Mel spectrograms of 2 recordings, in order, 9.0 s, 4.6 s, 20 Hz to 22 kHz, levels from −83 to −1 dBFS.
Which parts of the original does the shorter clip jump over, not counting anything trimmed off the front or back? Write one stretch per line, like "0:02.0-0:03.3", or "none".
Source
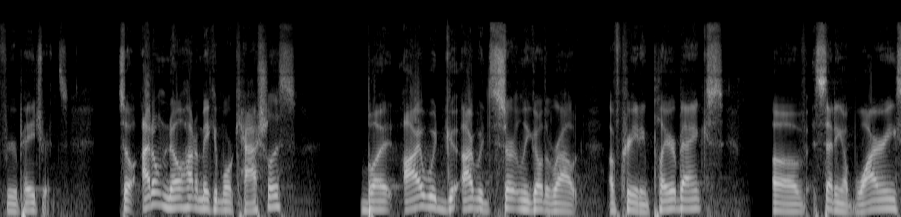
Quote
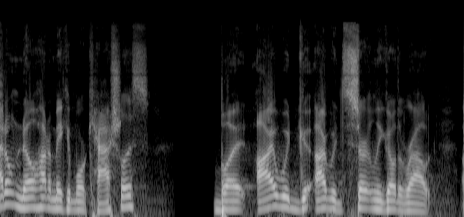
none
